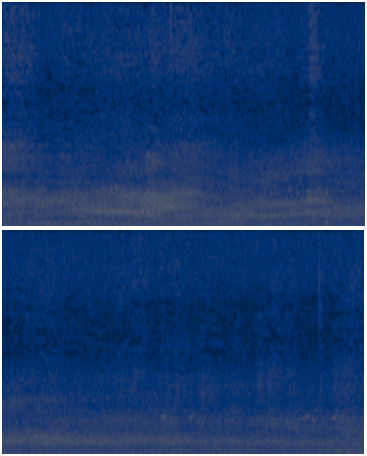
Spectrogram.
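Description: Double-stack container train rolling past on its well cars: a steady low noise of steel wheels on the rails.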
